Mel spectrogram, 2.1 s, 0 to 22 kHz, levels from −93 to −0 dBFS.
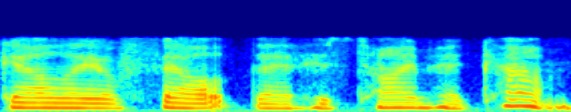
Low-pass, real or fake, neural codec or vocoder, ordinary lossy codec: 5.4 kHz; real; none; Opus, 24 kbps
